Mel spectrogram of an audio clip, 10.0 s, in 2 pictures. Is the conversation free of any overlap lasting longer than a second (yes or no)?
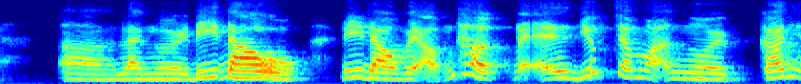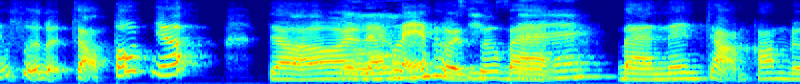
no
